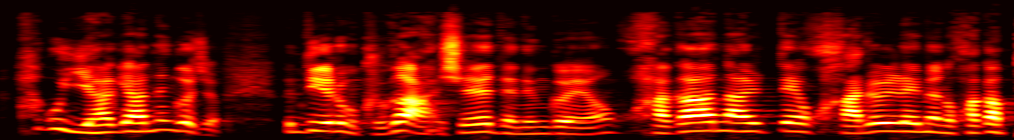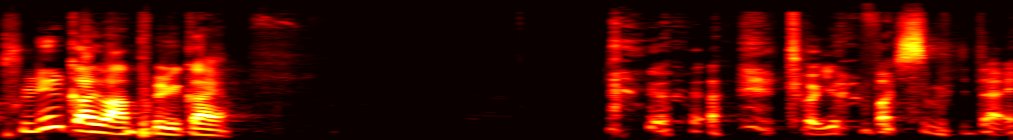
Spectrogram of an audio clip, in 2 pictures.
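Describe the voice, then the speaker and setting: A middle-aged pastor with a Gyeongsang accent from Busan, preaching a sermon in a folksy, joking storytelling way. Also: male voice, sits high, animated, moderate pace.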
